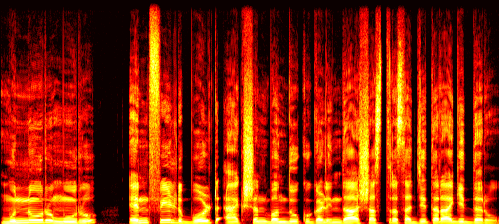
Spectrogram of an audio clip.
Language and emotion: Kannada, neutral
